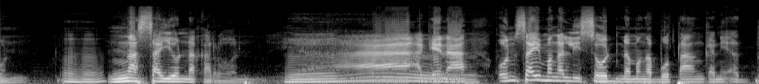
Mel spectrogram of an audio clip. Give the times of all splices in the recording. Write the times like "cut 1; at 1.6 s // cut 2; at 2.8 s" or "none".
none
